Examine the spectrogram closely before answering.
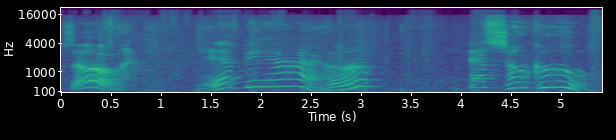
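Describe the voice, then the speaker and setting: Naive chatty small-town deputy in a game, high creaky voice, really eager. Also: male voice, big pitch swings, drawn-out words, fairly bright tone, distant mic, slight background noise, exaggerated voice. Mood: eager, excited. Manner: folksy, chatty, starstruck. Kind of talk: video game dialogue.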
